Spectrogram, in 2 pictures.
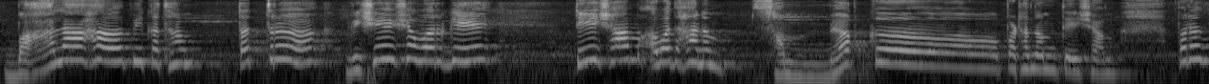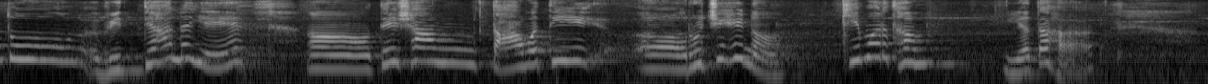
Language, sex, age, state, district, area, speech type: Sanskrit, female, 45-60, Maharashtra, Nagpur, urban, spontaneous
